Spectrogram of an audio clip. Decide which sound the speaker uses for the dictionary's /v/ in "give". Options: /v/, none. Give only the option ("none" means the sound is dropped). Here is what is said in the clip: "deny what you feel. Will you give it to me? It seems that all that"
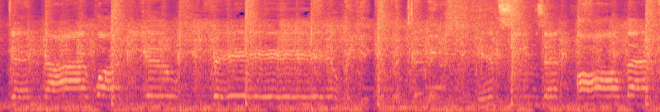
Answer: none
